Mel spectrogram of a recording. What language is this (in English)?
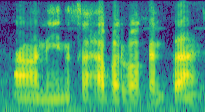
Kannada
